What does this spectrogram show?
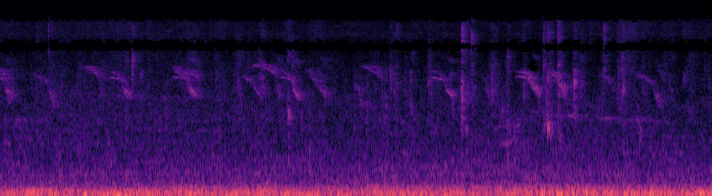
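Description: Small birds chirping over and over, short falling chirps about two a second, over a steady low hum.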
